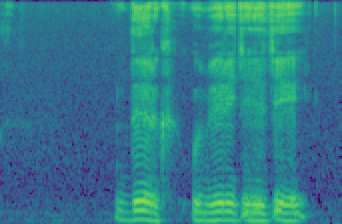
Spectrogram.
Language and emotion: Russian, neutral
